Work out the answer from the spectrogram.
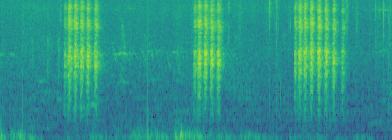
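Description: A bird calling in three short bursts of harsh, fast rattling chatter, each lasting about half a second, over a low rumble.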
